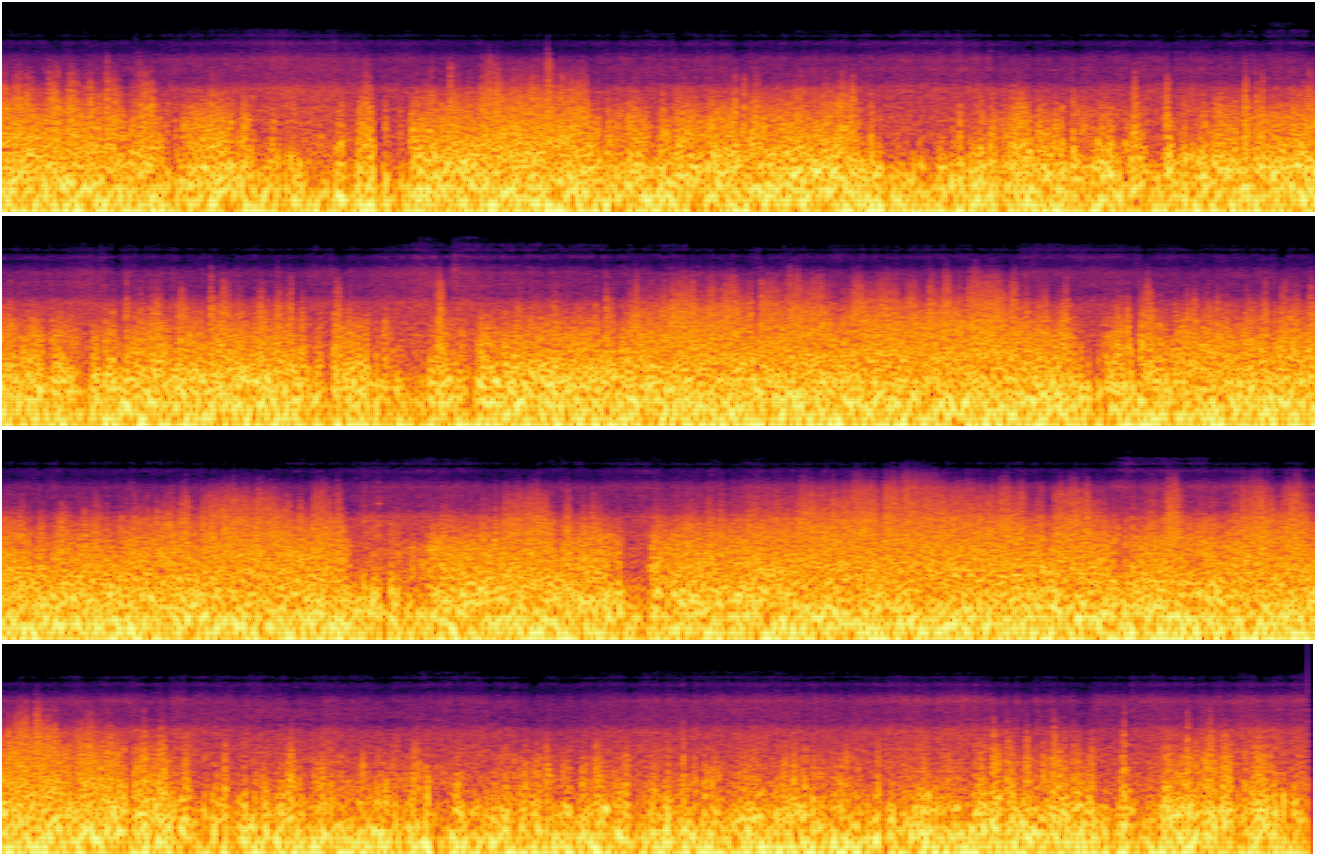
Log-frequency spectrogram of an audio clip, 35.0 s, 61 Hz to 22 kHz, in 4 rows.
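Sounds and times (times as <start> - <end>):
wind rushing over microphone: 0.0 - 35.0.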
